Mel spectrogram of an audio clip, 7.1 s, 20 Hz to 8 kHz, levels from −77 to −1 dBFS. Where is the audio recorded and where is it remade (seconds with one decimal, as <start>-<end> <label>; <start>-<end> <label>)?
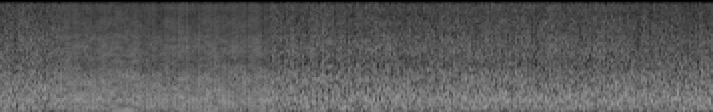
0.0-0.6 recorded; 0.6-2.7 remade; 2.7-7.1 recorded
